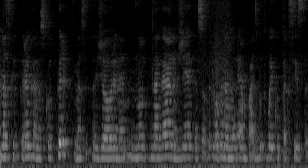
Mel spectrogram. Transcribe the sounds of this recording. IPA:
ˈmʲɛs ˈkɐɪp ˈrʲɪŋkɐmʲeːs kʊr ˈpʲɪrʲkʲtʲ ˈmʲɛs ˈʒʲɛʊrʲeː nʲɛ ˈnʊ nʲɛˈɡɑːlʲɪm ˈʒʲeːtʲ tʲɛˈsʲoːk ˈɪr ˈlˠɑːbɜ nʲɛnoːˈrʲeːjɛm ˈpɐtʲsʲ ˈbuːtʲ ˈʋɐɪkʊ tɐkˈsʲiːstɜ

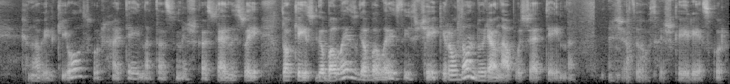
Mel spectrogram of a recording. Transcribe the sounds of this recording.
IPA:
noː ʋʲɪlʲkʲɪˈjoːs ˈkʊr ɐˈtʲɛɪnɐ ˈtɐs ˈmʲɪʃkɐs ˈtʲɛn ɪˈsɐɪ toːˈkʲɛɪs ɡɐbɐˈlˠɐɪs ɡɐbɐˈlˠɐɪs ˈjɪs ˈt͡ʃʲɛ ɪˈkʲɪ rɐʊˈdoːndʋɐrʲoː ɐˈnɑː pʊˈsʲɛ ɐtʲˈɛɪnɐ ˈɪs ˈt͡ʃʲɛ ˈtoːks ɪʃ kɐɪˈrʲeːs ˈkʊr

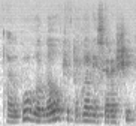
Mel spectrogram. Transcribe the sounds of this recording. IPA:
kɐt ɡuːɡlˠ ˈlˠɐʊˌkʲeː tʊ ˈɡɑːˌlʲɪ ɪsʲɪrɐˈʃʲiːtʲ

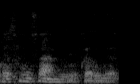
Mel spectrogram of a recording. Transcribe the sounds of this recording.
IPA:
pɐs ˈmʊs ˈɐŋɡlˠuː kɐlˠˈbɐ

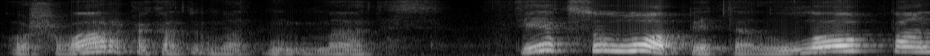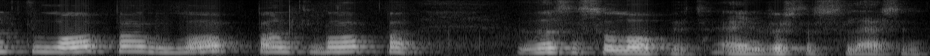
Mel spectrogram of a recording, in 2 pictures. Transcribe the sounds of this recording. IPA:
oː ˈʃʋɐrkɐ kɐt ˈʋɐt ˈmɑːtʲɪs ˈtʲiɛk sʊˈlˠoːpʲɪtɐ ˈlˠoːpɐ ɐnt ˈlˠoːpɐ ˈlˠoːpɐ ɐnt ˈlˠoːpɐ ˈʋʲɪsɐs sʊˈlˠoːpʲɪt ˈɛɪn ˈʋʲɪʃtɐs ˈlʲæːsʲɪn

